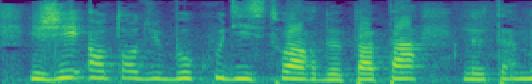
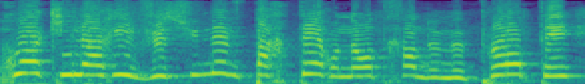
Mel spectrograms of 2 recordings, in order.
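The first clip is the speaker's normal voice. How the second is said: fiery insistence; 7 semitones higher, 3 dB louder than usual. Real, not acted. Speaker urging the young audience, fiery and loud. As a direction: preach the positive attitude hard. Guest dismissing negative attitudes.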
